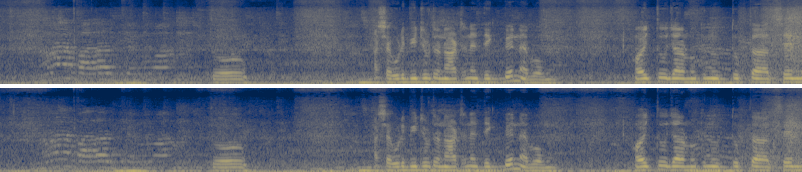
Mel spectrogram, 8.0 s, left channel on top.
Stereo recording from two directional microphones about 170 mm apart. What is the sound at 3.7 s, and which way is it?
Speech, 5° left (ahead or behind).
